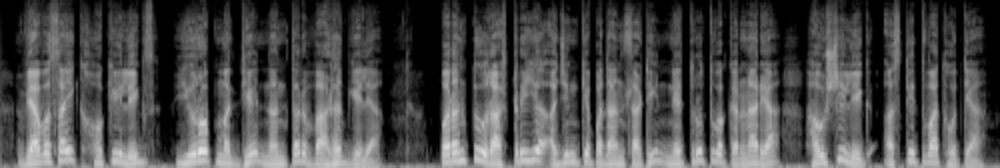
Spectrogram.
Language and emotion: Marathi, neutral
